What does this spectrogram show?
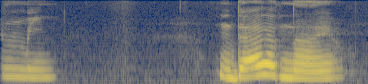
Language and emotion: Russian, neutral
